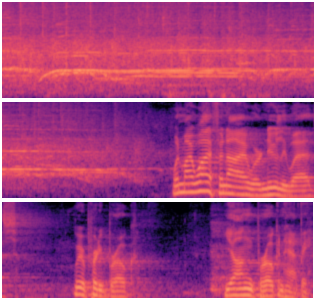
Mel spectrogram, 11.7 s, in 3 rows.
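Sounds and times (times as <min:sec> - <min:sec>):
audience cheering and applauding: 0:00.0 - 0:06.0
speech: 0:06.0 - 0:08.1, 0:08.7 - 0:09.6, 0:10.6 - 0:11.6.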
